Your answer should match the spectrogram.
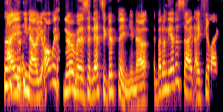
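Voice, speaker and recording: A man's voice: a little high, very animated, fairly quick. German-accented man, thoughtful guest. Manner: thoughtful, many "you know" fillers and restarts. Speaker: guest, nonprofit founder. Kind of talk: conversational interview.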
